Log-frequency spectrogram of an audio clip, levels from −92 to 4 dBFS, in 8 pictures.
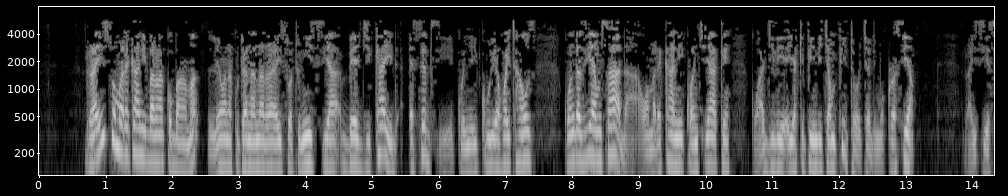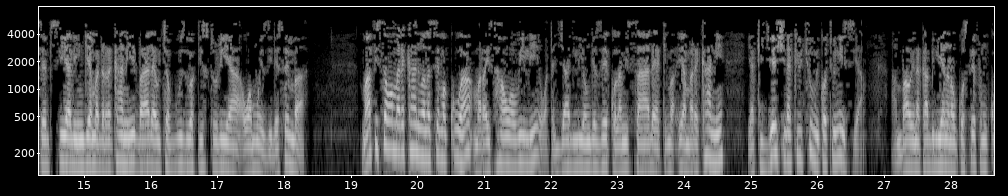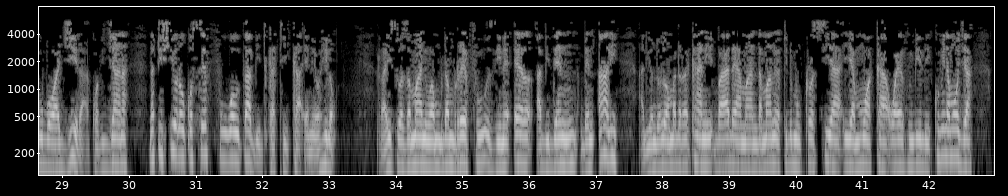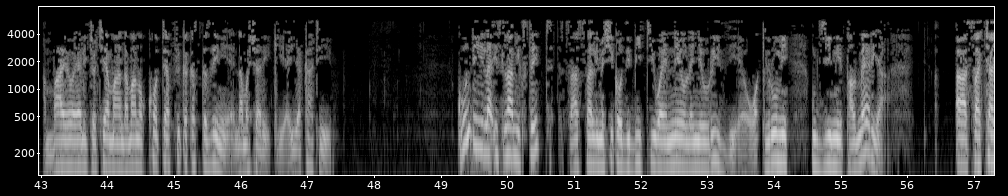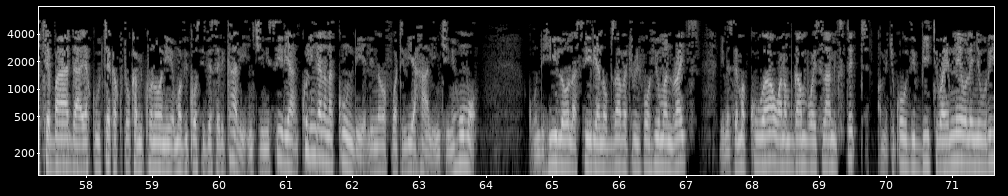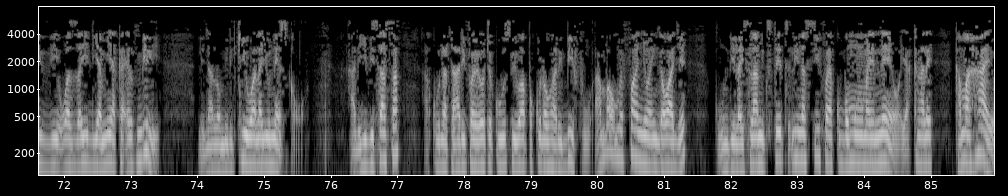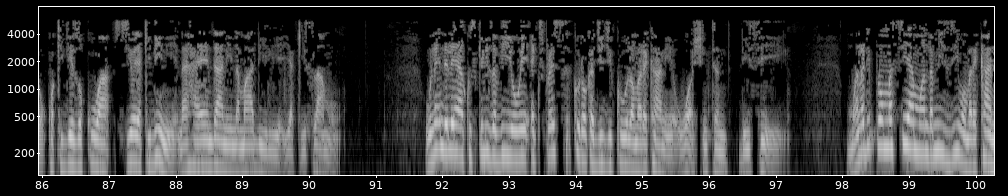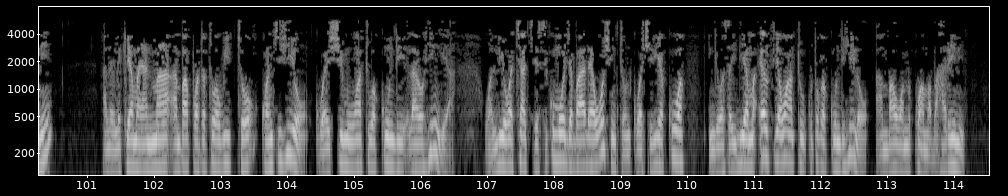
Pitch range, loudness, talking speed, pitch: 135-155 Hz, -27 LUFS, 135 wpm, 140 Hz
